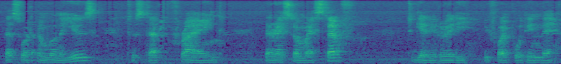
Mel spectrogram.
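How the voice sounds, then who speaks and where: A man's voice: low-pitched, normal speed, a little mellow. A man from southern Georgia with a Georgia accent, casually walking through a recipe as host of a home cooking show, repeating words for emphasis. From southern Georgia, USA. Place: home kitchen. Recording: echoey kitchen, distant mic, noisy background.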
